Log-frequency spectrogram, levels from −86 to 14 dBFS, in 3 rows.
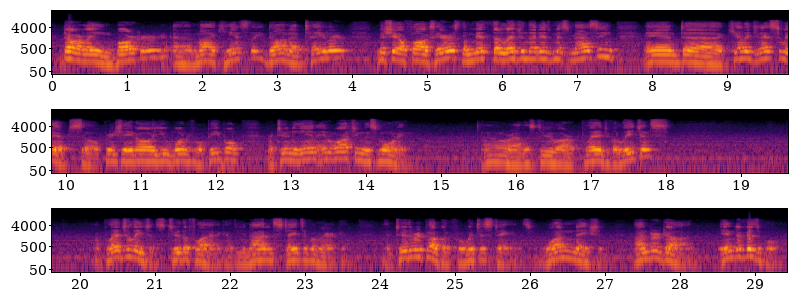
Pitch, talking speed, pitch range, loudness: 150 Hz, 140 wpm, 125-205 Hz, -18 LUFS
